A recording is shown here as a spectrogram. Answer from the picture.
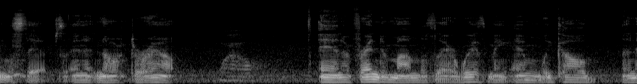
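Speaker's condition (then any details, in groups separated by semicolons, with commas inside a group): Cerebral palsy, mild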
